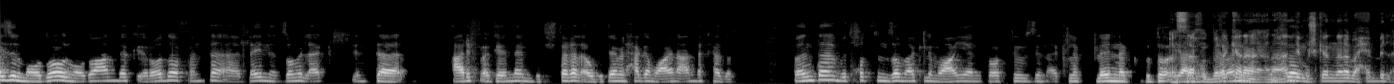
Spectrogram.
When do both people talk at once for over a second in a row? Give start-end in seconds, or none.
11.6-13.1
